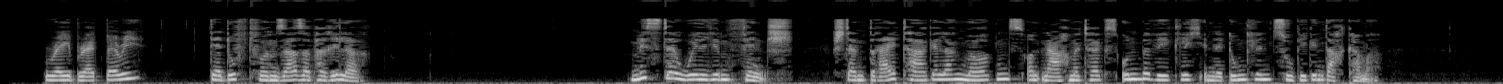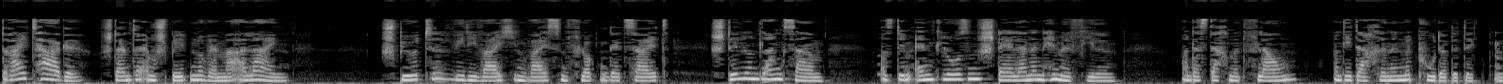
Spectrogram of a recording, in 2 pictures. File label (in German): romanlesung, frauen; ray bradburry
